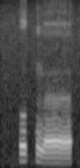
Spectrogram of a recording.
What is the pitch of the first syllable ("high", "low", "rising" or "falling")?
high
